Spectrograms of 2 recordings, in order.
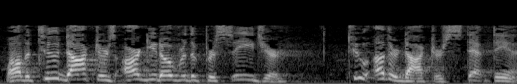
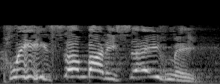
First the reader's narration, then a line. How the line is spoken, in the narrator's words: Letts cried out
